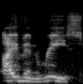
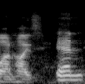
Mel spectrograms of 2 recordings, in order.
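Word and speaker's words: Ivan Reis: People know him as Ivan Reese, right, but by his own pronunciation, right. Okay. It's Ivan Heiss.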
